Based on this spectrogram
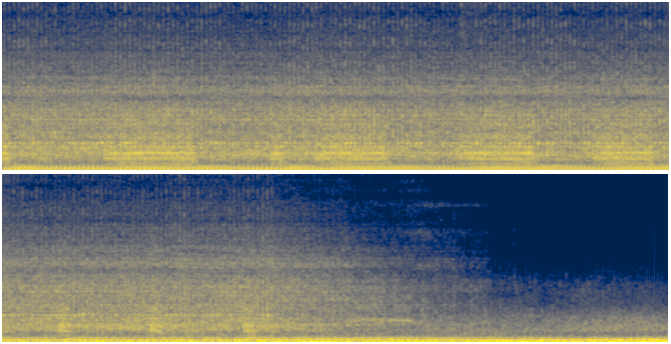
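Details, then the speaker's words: Pressure washer after replacing pump check valves to cure no-pressure fault, water connected: small engine runs steady, note deepening and roughening as pump takes load; pressure restored, normal running after repair. "right away we have pressure I would call that a success"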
